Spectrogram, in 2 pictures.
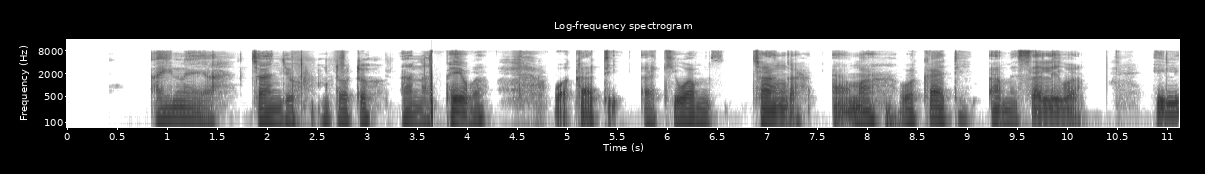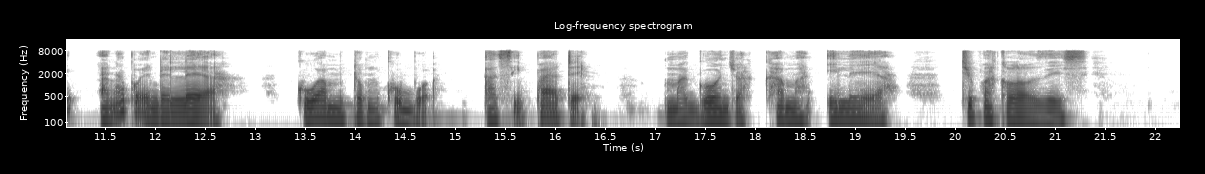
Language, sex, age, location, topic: Swahili, male, 25-35, Nakuru, health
